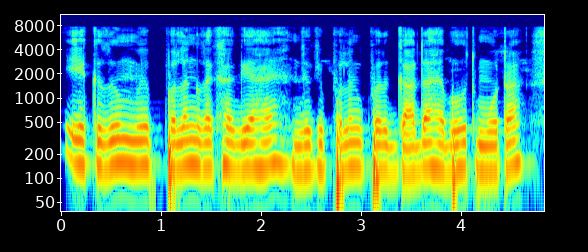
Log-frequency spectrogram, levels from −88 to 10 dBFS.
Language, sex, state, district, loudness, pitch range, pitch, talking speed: Hindi, male, Jharkhand, Palamu, -16 LUFS, 130-145 Hz, 140 Hz, 185 wpm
